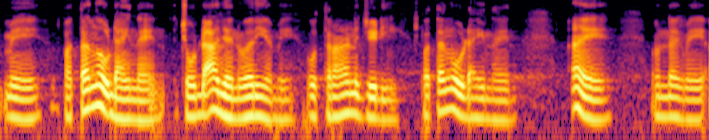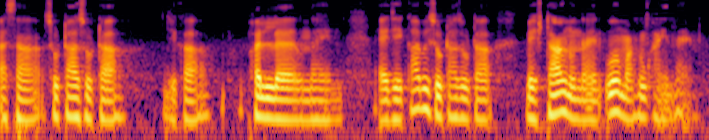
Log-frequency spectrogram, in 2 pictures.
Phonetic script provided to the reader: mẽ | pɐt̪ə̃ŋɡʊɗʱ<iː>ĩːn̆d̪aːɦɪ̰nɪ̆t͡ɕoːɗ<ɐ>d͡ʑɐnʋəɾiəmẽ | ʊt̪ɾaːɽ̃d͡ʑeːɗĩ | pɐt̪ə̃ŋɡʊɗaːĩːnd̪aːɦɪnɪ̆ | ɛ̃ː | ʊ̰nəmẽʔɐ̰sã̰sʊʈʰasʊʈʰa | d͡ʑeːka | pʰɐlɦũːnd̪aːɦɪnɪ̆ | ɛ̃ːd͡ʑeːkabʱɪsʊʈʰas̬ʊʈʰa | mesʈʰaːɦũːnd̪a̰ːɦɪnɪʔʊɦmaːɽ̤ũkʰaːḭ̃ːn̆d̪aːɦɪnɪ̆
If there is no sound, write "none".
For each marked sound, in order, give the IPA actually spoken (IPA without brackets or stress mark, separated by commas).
aː, a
